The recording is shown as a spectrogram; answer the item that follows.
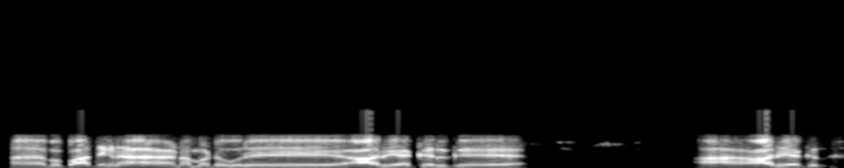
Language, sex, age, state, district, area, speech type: Tamil, male, 45-60, Tamil Nadu, Theni, rural, conversation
